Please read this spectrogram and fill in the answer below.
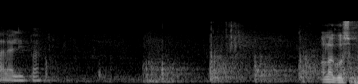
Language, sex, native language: Slovenian, female, Slovenian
